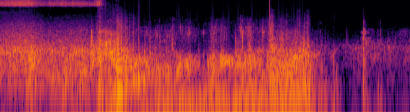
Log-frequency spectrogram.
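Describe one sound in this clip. A man plunges into the sea with a loud splash.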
